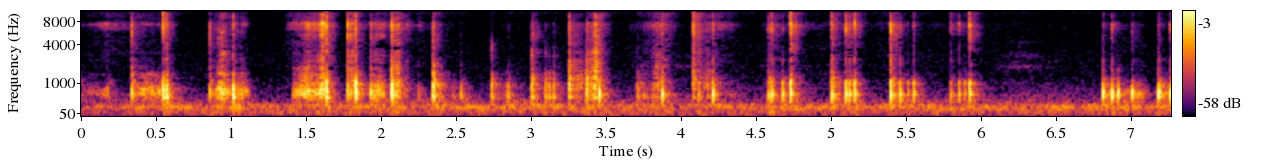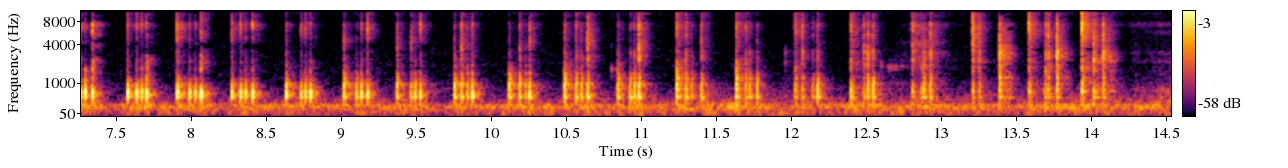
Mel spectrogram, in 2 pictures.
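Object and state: Plastic baby walker base.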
